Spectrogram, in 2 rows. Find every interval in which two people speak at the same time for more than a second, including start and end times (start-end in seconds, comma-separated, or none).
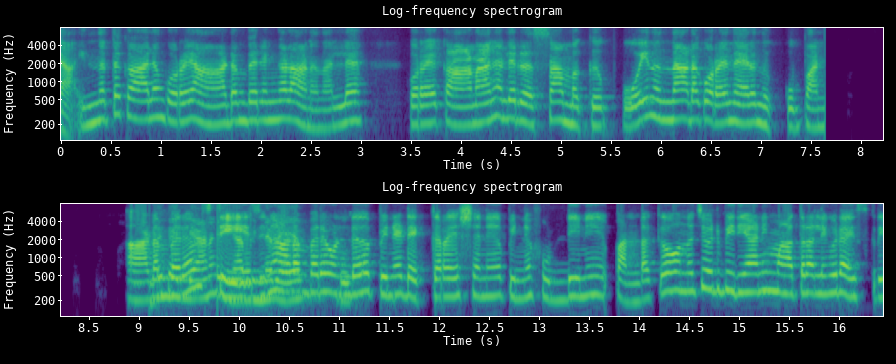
9.3-11.2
